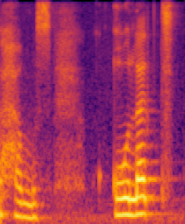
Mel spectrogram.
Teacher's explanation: udara keluar sedikit dari mulut karena ada ta mati di sana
